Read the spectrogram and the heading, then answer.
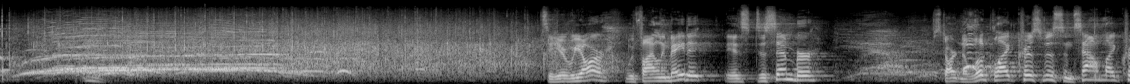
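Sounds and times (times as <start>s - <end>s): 
crowd cheering and whooping: 0.0s - 4.8s, 8.4s - 10.0s
crowd applause in welcome: 0.0s - 5.5s
speech: 5.5s - 8.3s, 9.4s - 11.3s.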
